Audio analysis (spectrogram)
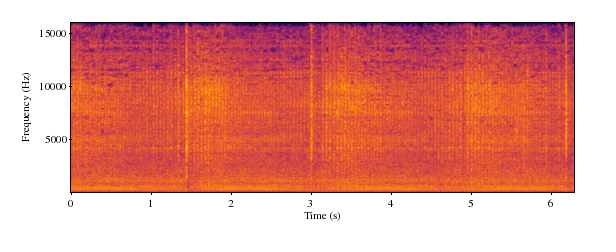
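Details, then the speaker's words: Honda HRX217 mower that sat outside for years, pull-started on its old fuel after carb cleaner spray, with debris blowing out: it runs but surges up and down about every 1.5 seconds, like a lean mixture. Owner plans fresh gas and a carb cleaning. "I was really surprised that it cranked like that at all."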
